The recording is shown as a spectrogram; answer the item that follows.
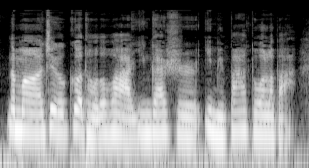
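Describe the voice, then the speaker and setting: A woman's voice: fairly low pitch, steady tone, a little fast, no echo. A woman English teacher on a radio program, explaining grammar in Chinese and reading English example lines. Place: radio studio.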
